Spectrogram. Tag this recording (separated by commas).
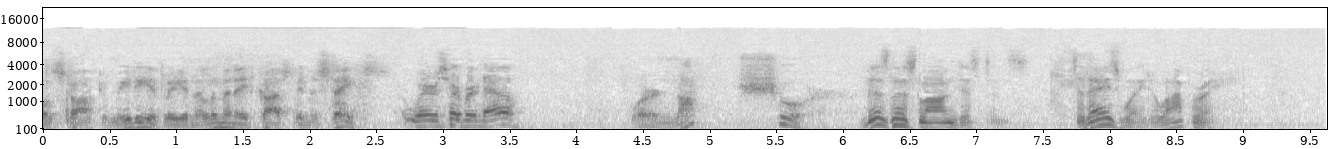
Speech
